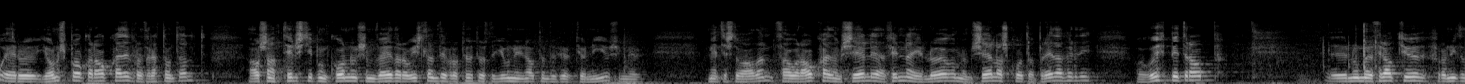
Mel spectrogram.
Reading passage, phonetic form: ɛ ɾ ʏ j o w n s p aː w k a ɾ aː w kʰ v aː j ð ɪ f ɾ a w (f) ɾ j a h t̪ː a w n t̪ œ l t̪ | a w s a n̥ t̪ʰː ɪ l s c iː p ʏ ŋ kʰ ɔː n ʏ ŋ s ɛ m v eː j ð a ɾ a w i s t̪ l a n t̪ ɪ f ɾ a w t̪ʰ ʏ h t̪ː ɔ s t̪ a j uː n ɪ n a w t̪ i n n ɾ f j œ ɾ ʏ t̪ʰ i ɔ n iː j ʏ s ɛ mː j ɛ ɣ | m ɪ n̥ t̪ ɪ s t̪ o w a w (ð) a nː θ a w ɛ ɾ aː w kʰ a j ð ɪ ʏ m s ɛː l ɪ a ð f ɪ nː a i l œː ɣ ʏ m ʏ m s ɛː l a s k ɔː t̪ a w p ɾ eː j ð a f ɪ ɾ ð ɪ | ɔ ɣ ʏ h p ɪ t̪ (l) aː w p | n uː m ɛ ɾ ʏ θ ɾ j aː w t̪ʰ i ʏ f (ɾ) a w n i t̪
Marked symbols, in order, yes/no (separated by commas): no, yes, no, yes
